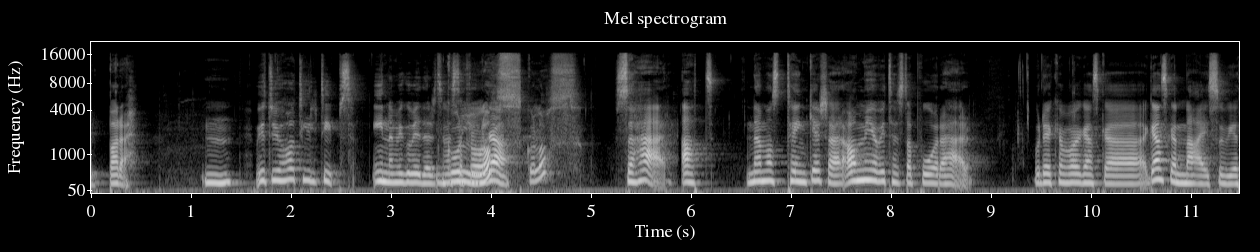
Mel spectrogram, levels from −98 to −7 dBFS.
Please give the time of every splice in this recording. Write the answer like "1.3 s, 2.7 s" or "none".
5.9 s, 9.4 s

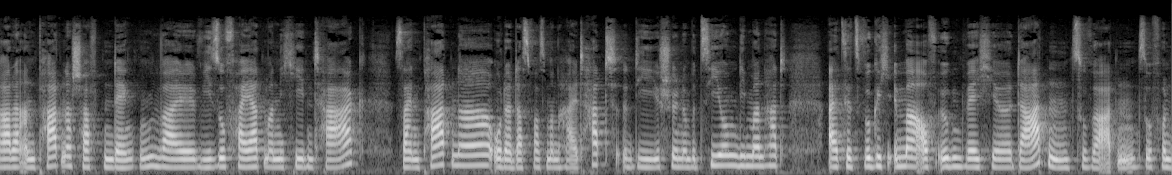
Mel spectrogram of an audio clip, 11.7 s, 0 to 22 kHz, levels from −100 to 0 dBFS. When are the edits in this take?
none

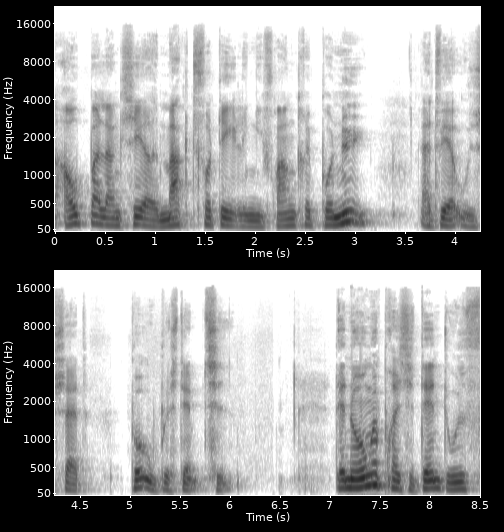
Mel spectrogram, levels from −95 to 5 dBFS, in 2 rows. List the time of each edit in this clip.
none

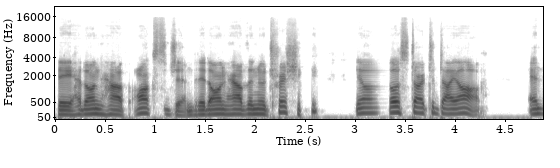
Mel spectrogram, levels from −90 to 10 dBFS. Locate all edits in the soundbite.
none

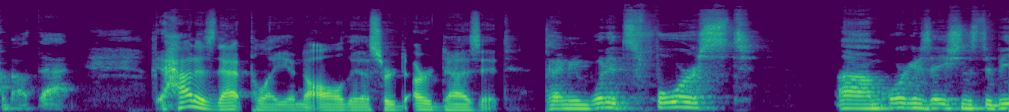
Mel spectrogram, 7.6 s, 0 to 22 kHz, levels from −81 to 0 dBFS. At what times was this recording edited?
1.1 s, 4.1 s

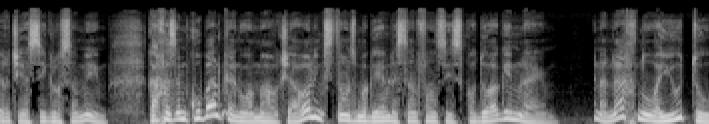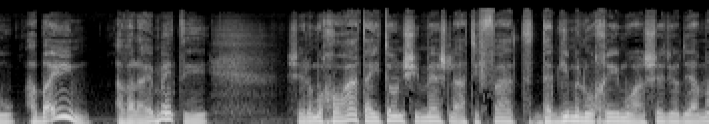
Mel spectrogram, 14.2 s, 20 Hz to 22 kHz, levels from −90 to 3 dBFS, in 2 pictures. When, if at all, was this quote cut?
5.9 s

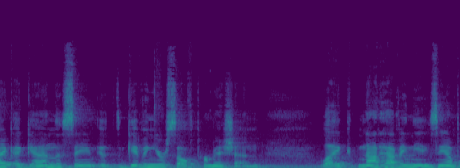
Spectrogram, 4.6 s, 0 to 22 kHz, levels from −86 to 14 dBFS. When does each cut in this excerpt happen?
none

